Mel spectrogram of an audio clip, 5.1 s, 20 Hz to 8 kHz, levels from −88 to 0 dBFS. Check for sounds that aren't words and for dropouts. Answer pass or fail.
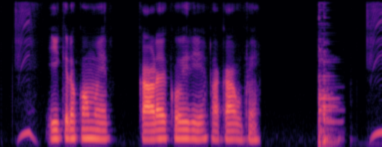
fail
